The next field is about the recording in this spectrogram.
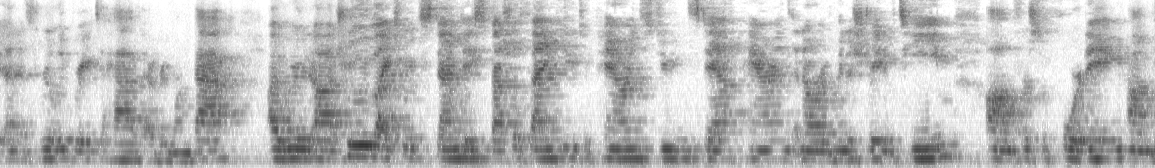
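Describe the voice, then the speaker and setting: Low, flat-voiced woman in an echoey hall. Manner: upbeat, enthusiastic, many ums. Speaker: assistant superintendent for curriculum. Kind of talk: school board meeting report. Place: school board meeting room. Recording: echoey room from far off, faint rumble.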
